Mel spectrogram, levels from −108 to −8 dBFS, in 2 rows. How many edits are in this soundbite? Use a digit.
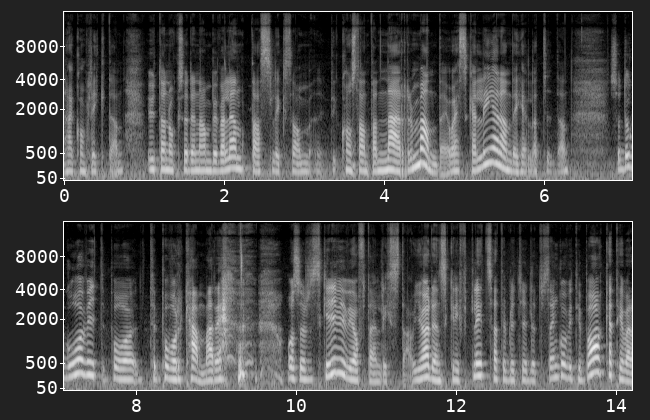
1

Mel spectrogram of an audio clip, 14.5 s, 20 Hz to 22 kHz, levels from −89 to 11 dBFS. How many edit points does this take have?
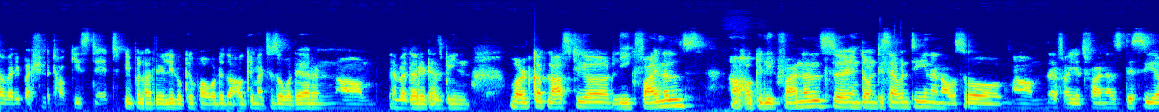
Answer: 1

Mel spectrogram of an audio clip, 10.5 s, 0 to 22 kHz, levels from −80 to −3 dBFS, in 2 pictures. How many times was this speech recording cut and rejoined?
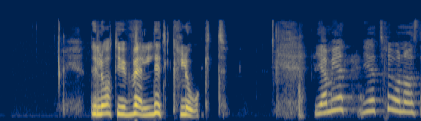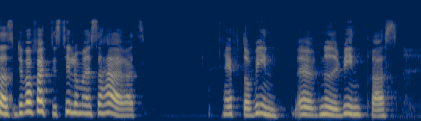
1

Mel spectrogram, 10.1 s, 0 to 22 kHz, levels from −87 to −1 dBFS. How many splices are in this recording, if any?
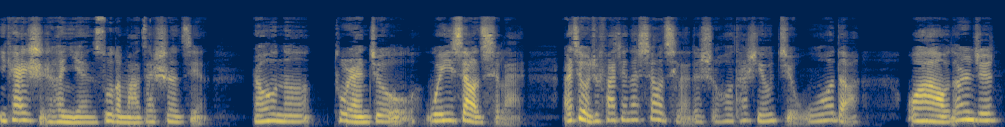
0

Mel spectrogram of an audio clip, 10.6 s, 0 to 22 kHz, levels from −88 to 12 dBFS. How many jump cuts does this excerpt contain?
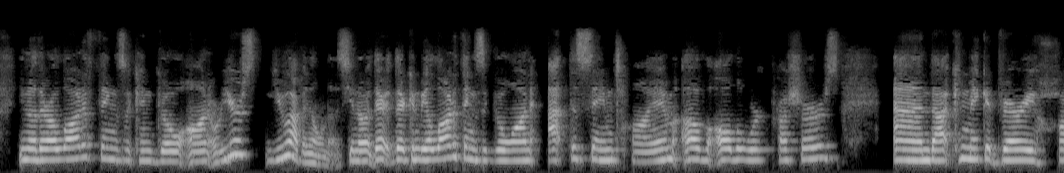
0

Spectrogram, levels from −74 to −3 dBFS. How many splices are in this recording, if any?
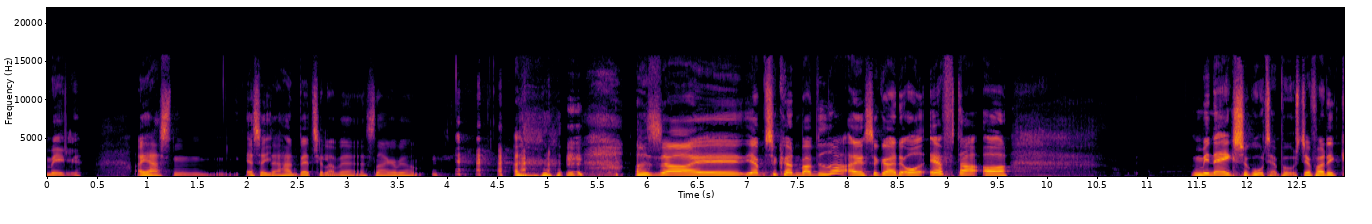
1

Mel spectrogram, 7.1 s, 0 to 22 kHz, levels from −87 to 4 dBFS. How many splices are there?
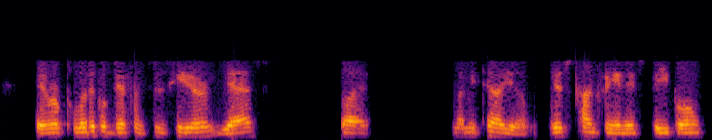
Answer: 1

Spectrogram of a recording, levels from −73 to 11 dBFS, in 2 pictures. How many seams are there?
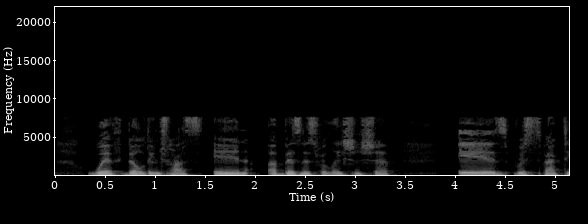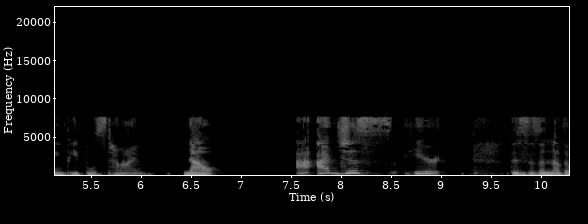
1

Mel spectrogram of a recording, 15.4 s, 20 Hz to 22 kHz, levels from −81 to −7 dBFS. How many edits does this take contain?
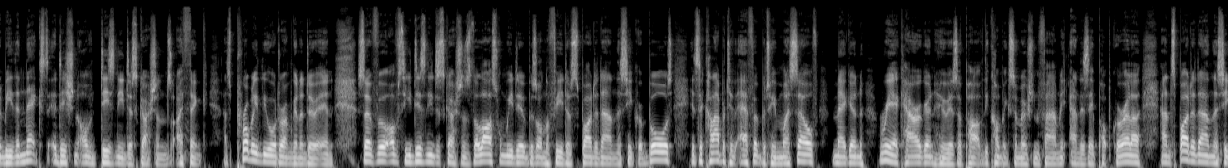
0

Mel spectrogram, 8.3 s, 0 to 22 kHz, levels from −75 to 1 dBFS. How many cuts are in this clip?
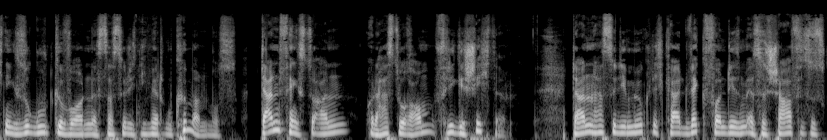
1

